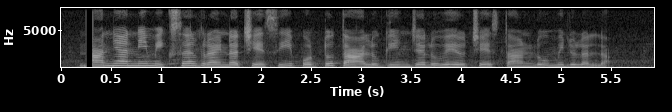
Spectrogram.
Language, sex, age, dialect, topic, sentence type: Telugu, female, 25-30, Telangana, agriculture, statement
